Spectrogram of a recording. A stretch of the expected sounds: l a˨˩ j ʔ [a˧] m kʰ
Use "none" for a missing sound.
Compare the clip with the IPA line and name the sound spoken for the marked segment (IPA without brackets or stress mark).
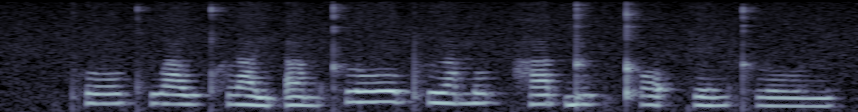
a˨˩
